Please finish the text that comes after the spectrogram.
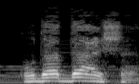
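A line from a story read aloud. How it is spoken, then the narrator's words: Angry repetition. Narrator (Russian): зло повторил Игорь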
